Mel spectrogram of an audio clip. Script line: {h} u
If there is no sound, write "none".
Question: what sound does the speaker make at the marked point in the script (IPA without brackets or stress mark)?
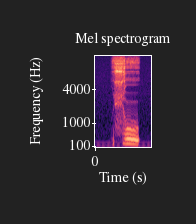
ç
